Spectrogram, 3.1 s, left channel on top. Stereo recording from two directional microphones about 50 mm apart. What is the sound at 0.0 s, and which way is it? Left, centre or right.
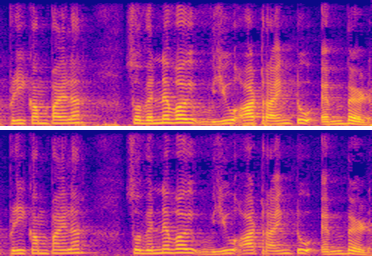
Speech, left.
